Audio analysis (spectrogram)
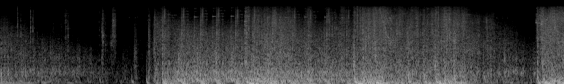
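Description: Rapid gunfire from a Fortnite match rattles out in a dense, continuous burst for several seconds, loud and close, with a short pause near the start and an abrupt cut at the end.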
